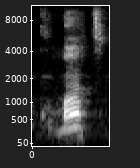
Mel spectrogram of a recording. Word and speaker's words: Kemet: the fertile black soil around the Nile River, pronounced as Kemet or Kumat in ancient Egyptian.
